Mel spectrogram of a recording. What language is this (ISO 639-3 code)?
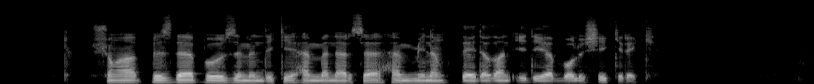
uig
